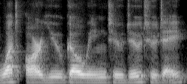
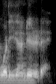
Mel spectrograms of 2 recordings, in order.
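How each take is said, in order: First: Every word is pronounced fully and separately. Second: The words are reduced and run together. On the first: The speaker calls it wrong. "I'm not saying, ... No native speaker would talk like that" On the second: The speaker calls it right. "but rather, ... those kinds of reductions"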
